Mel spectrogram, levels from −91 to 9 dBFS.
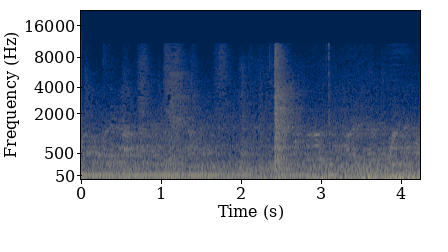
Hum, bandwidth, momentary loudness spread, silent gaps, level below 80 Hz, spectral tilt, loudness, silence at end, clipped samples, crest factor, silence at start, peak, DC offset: none; 11.5 kHz; 7 LU; none; -42 dBFS; -5.5 dB/octave; -42 LUFS; 0 s; under 0.1%; 16 dB; 0 s; -22 dBFS; under 0.1%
